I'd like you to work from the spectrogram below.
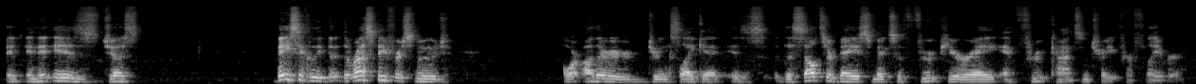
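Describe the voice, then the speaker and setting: A man's voice: mid-range voice, a little slow, low-quality recording. A man hosting a podcast, rambling in casual chat with lots of fillers and casual swearing. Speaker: podcast host.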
